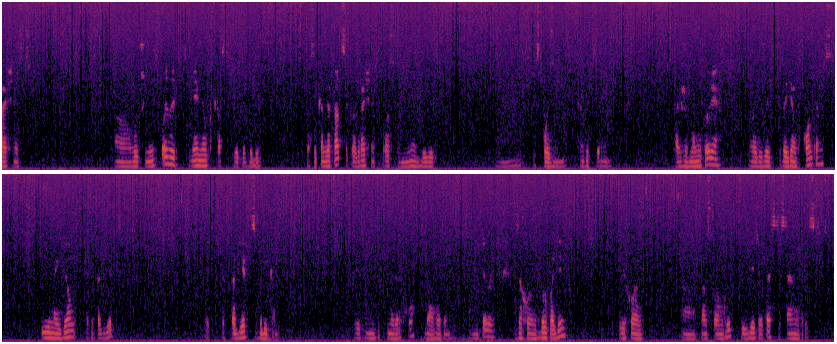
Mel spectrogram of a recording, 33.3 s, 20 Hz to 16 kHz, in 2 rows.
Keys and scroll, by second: 32.8 Return.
